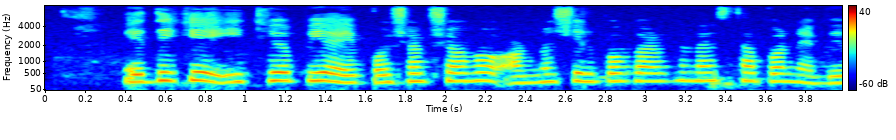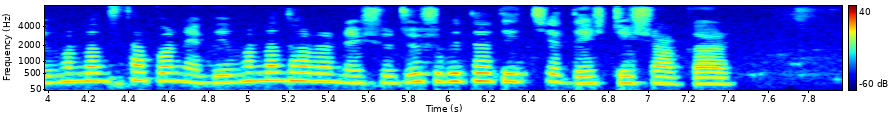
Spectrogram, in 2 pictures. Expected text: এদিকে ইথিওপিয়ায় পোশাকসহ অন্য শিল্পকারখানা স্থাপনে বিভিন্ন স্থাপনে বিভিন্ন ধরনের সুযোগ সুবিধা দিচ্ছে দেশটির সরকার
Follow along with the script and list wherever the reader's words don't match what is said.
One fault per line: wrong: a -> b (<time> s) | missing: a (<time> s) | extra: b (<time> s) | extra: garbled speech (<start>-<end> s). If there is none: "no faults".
no faults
